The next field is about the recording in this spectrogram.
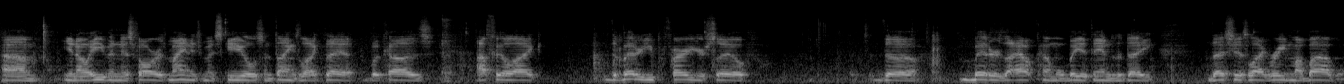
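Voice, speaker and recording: Soft-spoken, with a Southern US accent, a man talks in a monotone at a fairly low pitch, leaving long, frequent pauses, with audible room echo and noticeable background noise. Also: moderate pace, very even loudness. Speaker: job candidate at council interview. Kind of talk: job interview. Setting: council meeting room with audience. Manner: halting.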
